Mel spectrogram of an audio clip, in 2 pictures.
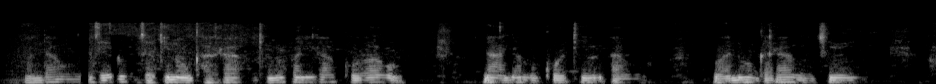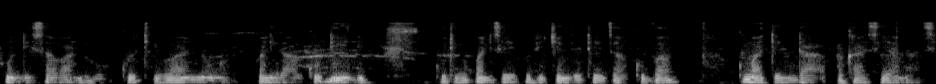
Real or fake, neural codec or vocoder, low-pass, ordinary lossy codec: real; none; 7.2 kHz; Opus, 16 kbps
